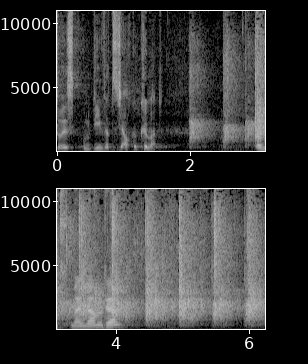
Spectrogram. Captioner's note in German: Beifall Freie Demokraten und vereinzelt CDU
